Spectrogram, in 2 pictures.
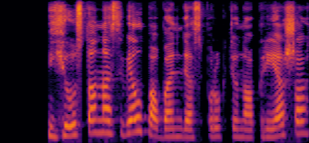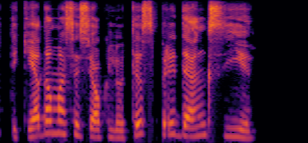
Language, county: Lithuanian, Kaunas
